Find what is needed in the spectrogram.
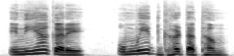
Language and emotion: Sindhi, neutral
